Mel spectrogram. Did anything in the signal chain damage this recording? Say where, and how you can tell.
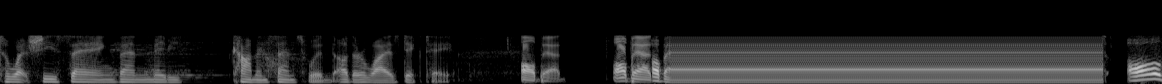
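Yes. From 1.09 to 3.19 s there is feedback echo between two devices, a call-processing fault. The sound returns roughly every 200 ms, peaking about 21 dB below the speech. Another device's speaker feeds this microphone, and its echo canceller cannot remove that. A spectrogram shows evenly spaced, fading copies of each onset.

From 6.72 to 11.03 s a system hang loop at the driver or buffer stage replays one 20 ms segment about 215 times. This is heard as a steady 50 Hz buzz. The waveform shows one identical period tiling exactly. The spectrogram shows fixed horizontal harmonics at multiples of 50 Hz.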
